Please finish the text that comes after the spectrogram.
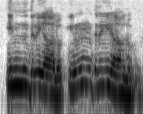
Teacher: ఇది ఇన్ అనే శబ్దం వస్తుంది ఎందుకంటే ద ముందు ఉంది కాబట్టి ఇంద్రియాలు ఇంద్రియాలు ఈ దీన్ని చదివేటప్పుడు ఇలా చదవాలి ద కి దాపల సున్నా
